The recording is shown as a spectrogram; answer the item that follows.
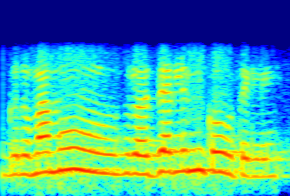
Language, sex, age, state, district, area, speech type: Odia, female, 18-30, Odisha, Dhenkanal, rural, conversation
